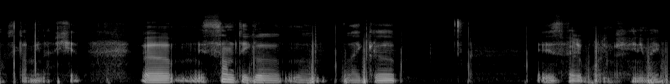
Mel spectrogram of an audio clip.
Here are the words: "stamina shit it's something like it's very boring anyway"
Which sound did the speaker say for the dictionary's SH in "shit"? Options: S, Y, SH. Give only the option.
SH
